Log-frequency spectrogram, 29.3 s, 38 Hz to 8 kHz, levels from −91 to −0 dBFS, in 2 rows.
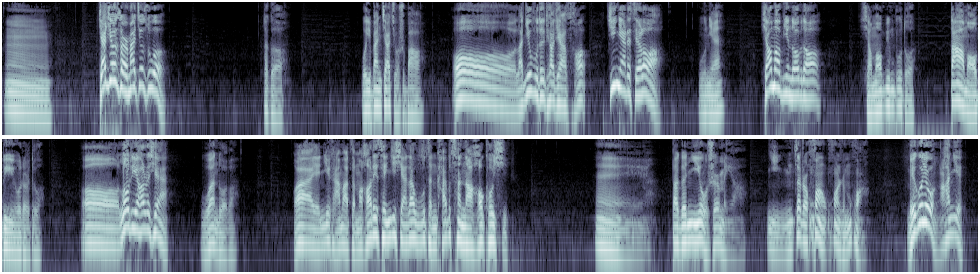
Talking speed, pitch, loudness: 230 characters per minute, 110 Hz, -17 LUFS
